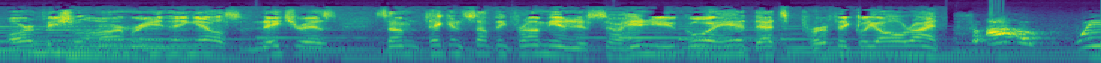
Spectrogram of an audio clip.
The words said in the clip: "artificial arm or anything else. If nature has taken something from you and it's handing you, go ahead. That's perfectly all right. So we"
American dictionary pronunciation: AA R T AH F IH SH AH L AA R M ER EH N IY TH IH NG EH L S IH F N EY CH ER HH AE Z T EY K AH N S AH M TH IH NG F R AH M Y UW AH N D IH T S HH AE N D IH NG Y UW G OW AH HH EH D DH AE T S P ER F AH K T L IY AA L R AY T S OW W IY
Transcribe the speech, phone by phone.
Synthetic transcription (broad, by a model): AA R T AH F IH SH L AA R M ER EH N IY TH IH NG EH L S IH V N EY CH ER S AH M T EY K AH N S AH M TH IH NG F R AH M Y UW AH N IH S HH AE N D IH Y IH G OW AH HH EH D DH AE T S P ER F AH K T L IY AA L R AY T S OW W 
